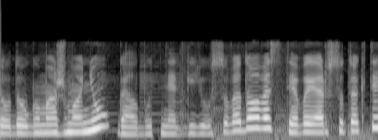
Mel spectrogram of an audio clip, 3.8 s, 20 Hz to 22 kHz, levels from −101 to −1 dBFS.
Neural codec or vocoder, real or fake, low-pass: none; real; 7.2 kHz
